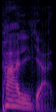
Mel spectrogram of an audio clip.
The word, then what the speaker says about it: paglia: So we've got paglia, teglia, maglie, coniglio, ciglia. Each time we're hearing that same y sound in there.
